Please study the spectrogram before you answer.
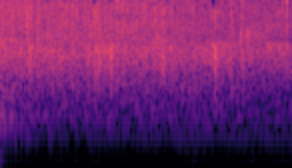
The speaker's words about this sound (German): Vielleicht kann jemand, nein, wir geben dem Herrn mal an der Stelle einen mächtigen Applaus. It's wonderful! So powerful!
